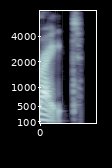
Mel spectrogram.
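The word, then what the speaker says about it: write: But sometimes W is silent sh. Now seriously, we do not say W in the word right.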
